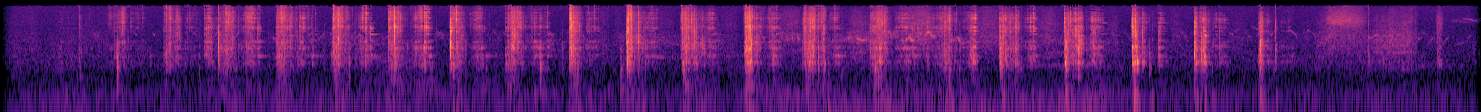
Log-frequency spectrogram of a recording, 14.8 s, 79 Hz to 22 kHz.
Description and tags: A dual mono field-recording of hoeing with a light hoe on a sandy loam (brown earth) containing small stones. Rode NTG-2 > FEL battery pre amp > Zoom H2 line-in.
